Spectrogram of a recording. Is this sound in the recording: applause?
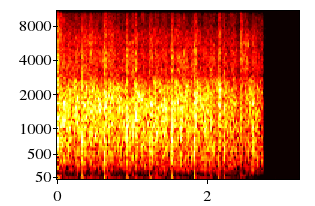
yes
